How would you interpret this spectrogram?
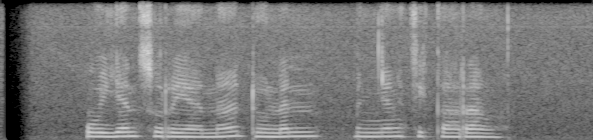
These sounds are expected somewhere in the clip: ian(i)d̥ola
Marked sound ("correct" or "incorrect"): incorrect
